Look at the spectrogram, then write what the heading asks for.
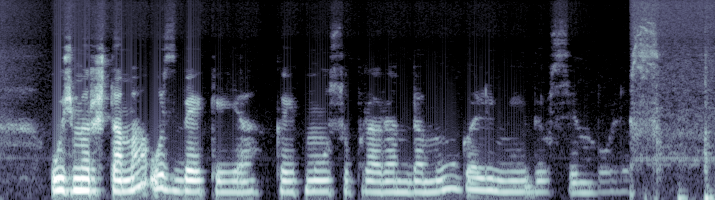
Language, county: Lithuanian, Alytus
